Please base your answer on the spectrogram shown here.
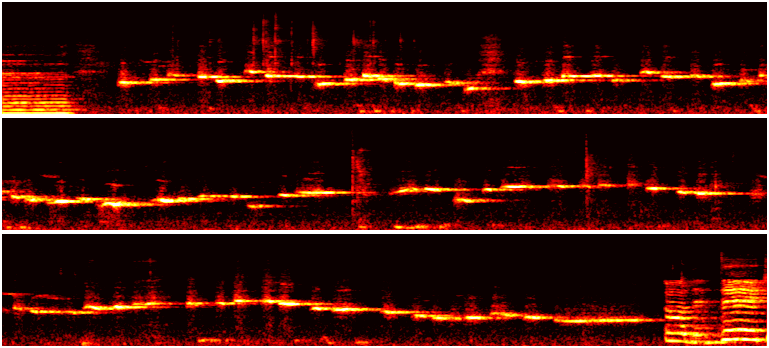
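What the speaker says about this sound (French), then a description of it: "tu sais aussi siffler" A person whistles a wandering melody alone for about twenty seconds, clear and close, with short breaths between phrases and a brief voice at the very start and end.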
